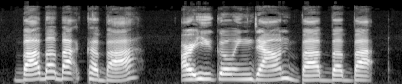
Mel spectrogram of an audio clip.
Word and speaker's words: baba: So depending on how you're saying it, it could be baba, chin, baba. Emphasis is on the first syllable. Baba. Then there's baba baba. Emphasis is on the second syllable syllable. That means to go down.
